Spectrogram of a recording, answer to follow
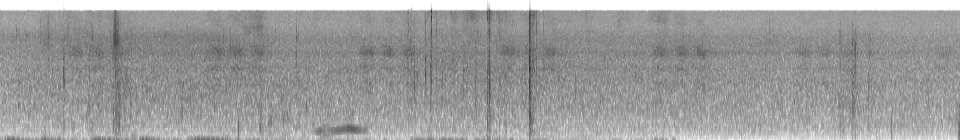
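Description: A faint, brief voice-like call that rises and then dips, about four seconds in, which the uploader captions as a kid's voice. A few sharp clicks or knocks, the loudest about six and a half seconds in, over a steady outdoor hiss.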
